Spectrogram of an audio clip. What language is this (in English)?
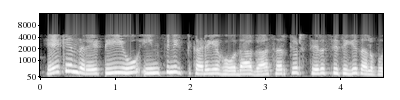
Kannada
